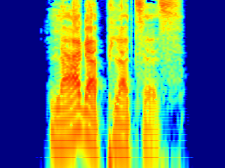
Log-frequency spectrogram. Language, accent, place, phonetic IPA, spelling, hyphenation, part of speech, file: German, Germany, Berlin, [ˈlaːɡɐˌplatsəs], Lagerplatzes, La‧ger‧plat‧zes, noun, De-Lagerplatzes.ogg
- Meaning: genitive singular of Lagerplatz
